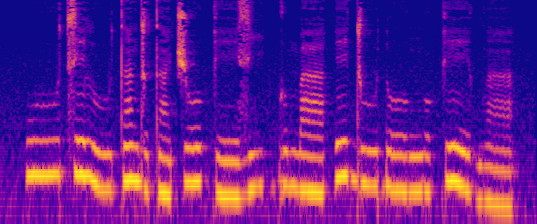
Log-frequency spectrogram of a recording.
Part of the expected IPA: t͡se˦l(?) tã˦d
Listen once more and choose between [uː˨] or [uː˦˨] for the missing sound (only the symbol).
uː˨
